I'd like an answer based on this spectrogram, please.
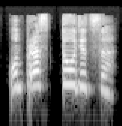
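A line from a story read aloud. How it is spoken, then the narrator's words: Shriek. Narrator (Russian): завизжал Саша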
